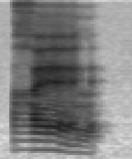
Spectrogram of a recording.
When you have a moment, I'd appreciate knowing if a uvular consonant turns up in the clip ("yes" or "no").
yes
